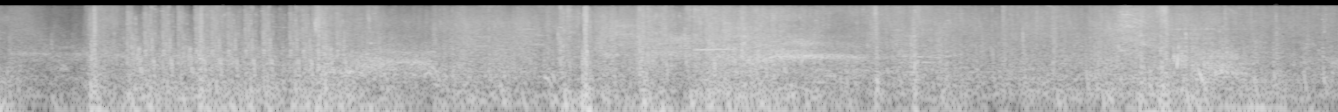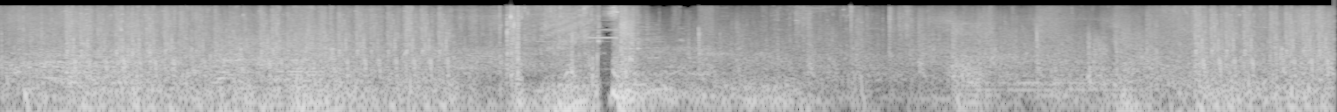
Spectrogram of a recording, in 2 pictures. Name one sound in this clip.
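Guns fire rapid bursts of shots.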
